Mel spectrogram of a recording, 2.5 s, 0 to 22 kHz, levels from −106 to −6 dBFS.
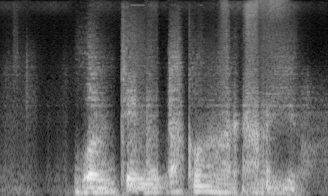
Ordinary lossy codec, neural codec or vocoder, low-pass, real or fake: none; codec, 44.1 kHz, 0.9 kbps, DAC; none; fake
